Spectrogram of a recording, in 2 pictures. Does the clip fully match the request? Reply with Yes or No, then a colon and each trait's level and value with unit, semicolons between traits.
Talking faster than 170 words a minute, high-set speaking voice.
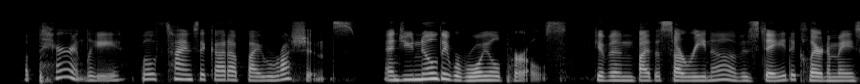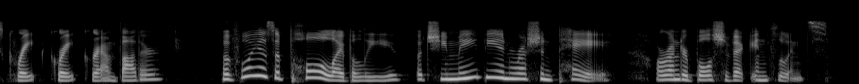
No: average, 155 wpm; high, 205 Hz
